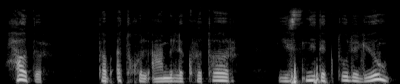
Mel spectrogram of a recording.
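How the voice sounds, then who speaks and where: A woman's voice: deep voice, fast, dark tone, husky, no echo, clean studio sound. A woman reading a coaxing Egyptian man. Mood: obliging. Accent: Egyptian Arabic. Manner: coaxing, insistent. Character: caring grown man, persistent neighbour.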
